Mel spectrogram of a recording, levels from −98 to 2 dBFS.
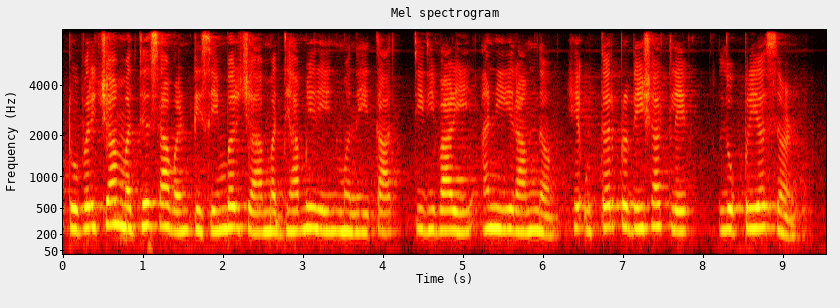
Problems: none marked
